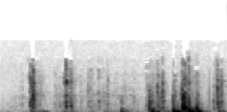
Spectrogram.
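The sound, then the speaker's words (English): A door is unlocked and opened: a run of sharp metallic clicks and knocks, then a louder cluster of clunks and rattles as it swings, with no voices. “Wait a minute till I unlock the door.”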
